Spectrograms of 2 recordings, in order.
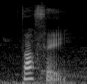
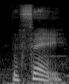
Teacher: British puts the stress on the first syllable of the word more often than American. So it is usually happens in a noun, so that British usually has a stress syllable in the first syllable than American.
